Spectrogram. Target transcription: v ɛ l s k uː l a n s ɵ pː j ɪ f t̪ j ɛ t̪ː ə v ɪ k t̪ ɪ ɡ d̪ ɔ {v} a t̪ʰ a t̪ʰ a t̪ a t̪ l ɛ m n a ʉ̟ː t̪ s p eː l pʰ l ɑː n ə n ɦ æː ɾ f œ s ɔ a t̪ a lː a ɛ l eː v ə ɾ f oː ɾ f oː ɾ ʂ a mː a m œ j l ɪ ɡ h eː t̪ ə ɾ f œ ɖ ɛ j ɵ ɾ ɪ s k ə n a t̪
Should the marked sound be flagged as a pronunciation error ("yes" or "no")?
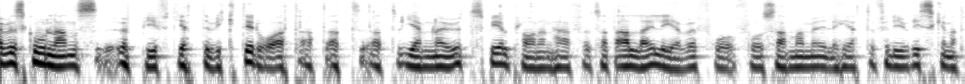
yes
